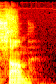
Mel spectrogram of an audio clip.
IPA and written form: sʌm (some)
